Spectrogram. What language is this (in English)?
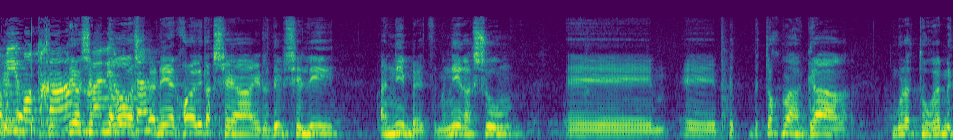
Hebrew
